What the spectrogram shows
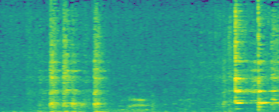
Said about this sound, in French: Donc là, tu fais poêler ton kale ouais. Sécher un tout petit peu pour que ce soit pas, euh, ça rappelle pas les épinards euh, de, la cantine.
